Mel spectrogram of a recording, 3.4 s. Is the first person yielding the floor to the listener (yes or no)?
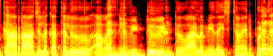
yes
